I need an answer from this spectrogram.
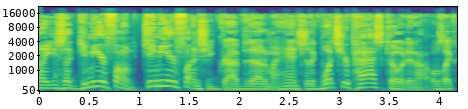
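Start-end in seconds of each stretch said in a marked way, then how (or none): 0.4-1.6 high, mock female demand; pitched-up bossy woman impression; imitating demanding girl. 2.8-3.7 high mock female question; imitating demanding girl.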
